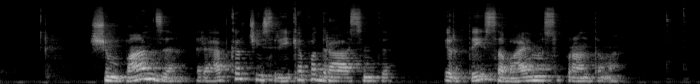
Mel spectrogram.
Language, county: Lithuanian, Telšiai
